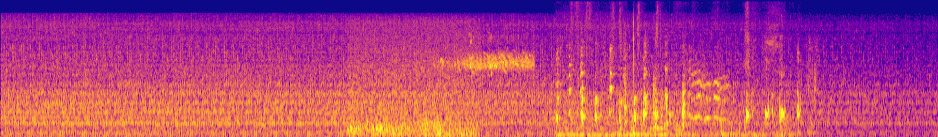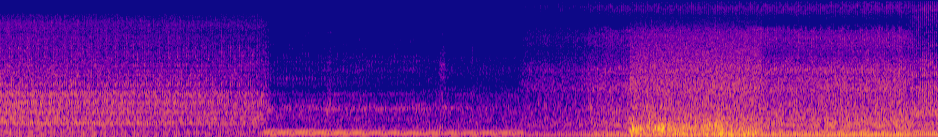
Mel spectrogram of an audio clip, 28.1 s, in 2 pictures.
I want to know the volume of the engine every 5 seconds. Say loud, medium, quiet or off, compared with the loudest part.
loud, loud, medium, quiet, quiet, medium.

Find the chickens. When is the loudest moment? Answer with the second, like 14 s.
9 s.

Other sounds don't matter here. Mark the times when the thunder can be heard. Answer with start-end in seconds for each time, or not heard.
5.2-7.2, 23.5-25.5.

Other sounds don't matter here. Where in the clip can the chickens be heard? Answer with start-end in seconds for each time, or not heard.
6.5-12.2.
